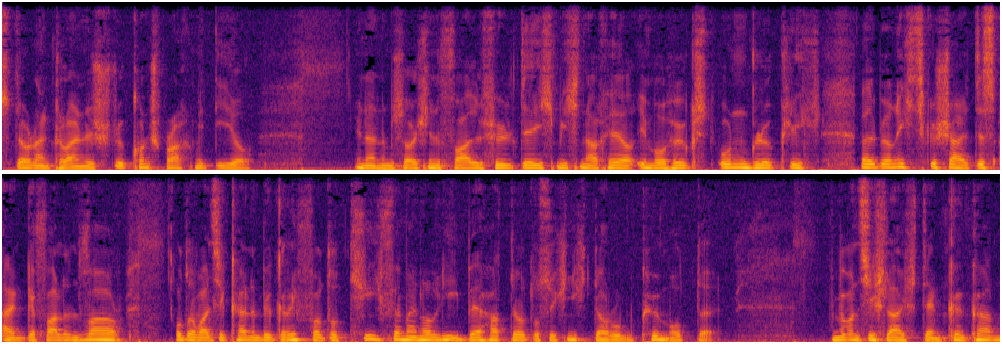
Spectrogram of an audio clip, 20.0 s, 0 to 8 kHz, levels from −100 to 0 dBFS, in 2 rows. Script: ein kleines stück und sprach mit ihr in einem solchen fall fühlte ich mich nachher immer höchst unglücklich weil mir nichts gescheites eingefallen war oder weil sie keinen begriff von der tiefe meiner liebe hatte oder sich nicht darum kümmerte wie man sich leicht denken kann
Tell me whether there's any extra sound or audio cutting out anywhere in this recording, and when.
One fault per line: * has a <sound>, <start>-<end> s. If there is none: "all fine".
all fine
